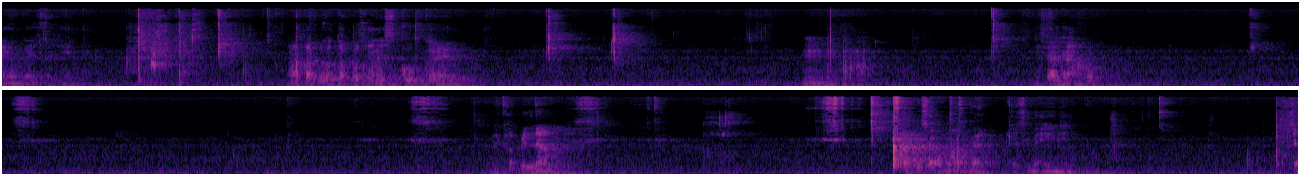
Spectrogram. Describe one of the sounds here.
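A spoon and fork clink against a plate.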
